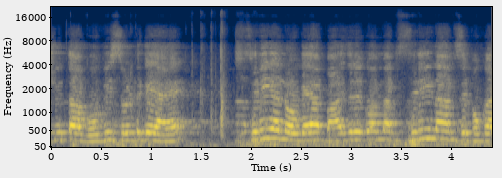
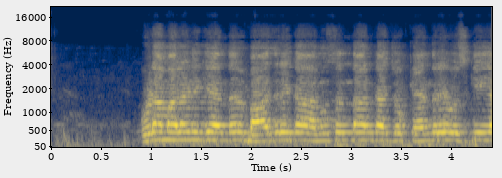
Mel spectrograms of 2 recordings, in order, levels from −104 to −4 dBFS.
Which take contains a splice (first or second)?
first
